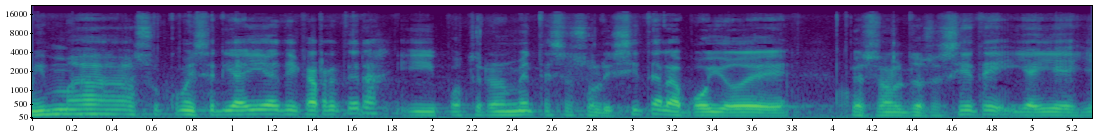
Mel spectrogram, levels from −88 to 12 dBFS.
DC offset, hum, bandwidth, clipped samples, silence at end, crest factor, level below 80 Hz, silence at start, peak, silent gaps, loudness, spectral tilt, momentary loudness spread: under 0.1%; none; 17.5 kHz; under 0.1%; 0 s; 16 dB; -46 dBFS; 0 s; -6 dBFS; none; -22 LUFS; -6 dB/octave; 9 LU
